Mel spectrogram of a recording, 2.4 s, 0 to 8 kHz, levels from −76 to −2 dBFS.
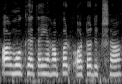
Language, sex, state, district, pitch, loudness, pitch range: Hindi, female, Haryana, Rohtak, 260 Hz, -16 LUFS, 250-275 Hz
